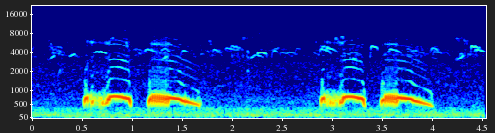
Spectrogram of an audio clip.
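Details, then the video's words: Spotted dove lure call, banggo bocor variety, to make other doves start cooing: two identical phrases about two seconds apart, each a doubled coo followed by a long downward-sliding note. "SUARA TEKUKUR BANGGO BOCOR"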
